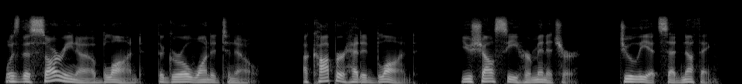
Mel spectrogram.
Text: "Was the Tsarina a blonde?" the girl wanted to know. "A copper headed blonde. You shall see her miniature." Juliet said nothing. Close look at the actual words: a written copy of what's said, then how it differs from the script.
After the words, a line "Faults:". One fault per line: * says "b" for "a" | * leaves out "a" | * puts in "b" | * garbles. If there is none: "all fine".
"Was the Tsarina a blonde?" the girl wanted to know. "A copper headed blonde. You shall see her miniature." Juliet said nothing.
Faults:
all fine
